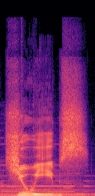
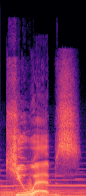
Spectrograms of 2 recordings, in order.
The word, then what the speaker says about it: Quwe: if I say qees some people pronounce my name qees or Q webs I wonder what it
